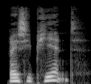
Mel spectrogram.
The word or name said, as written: recipient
